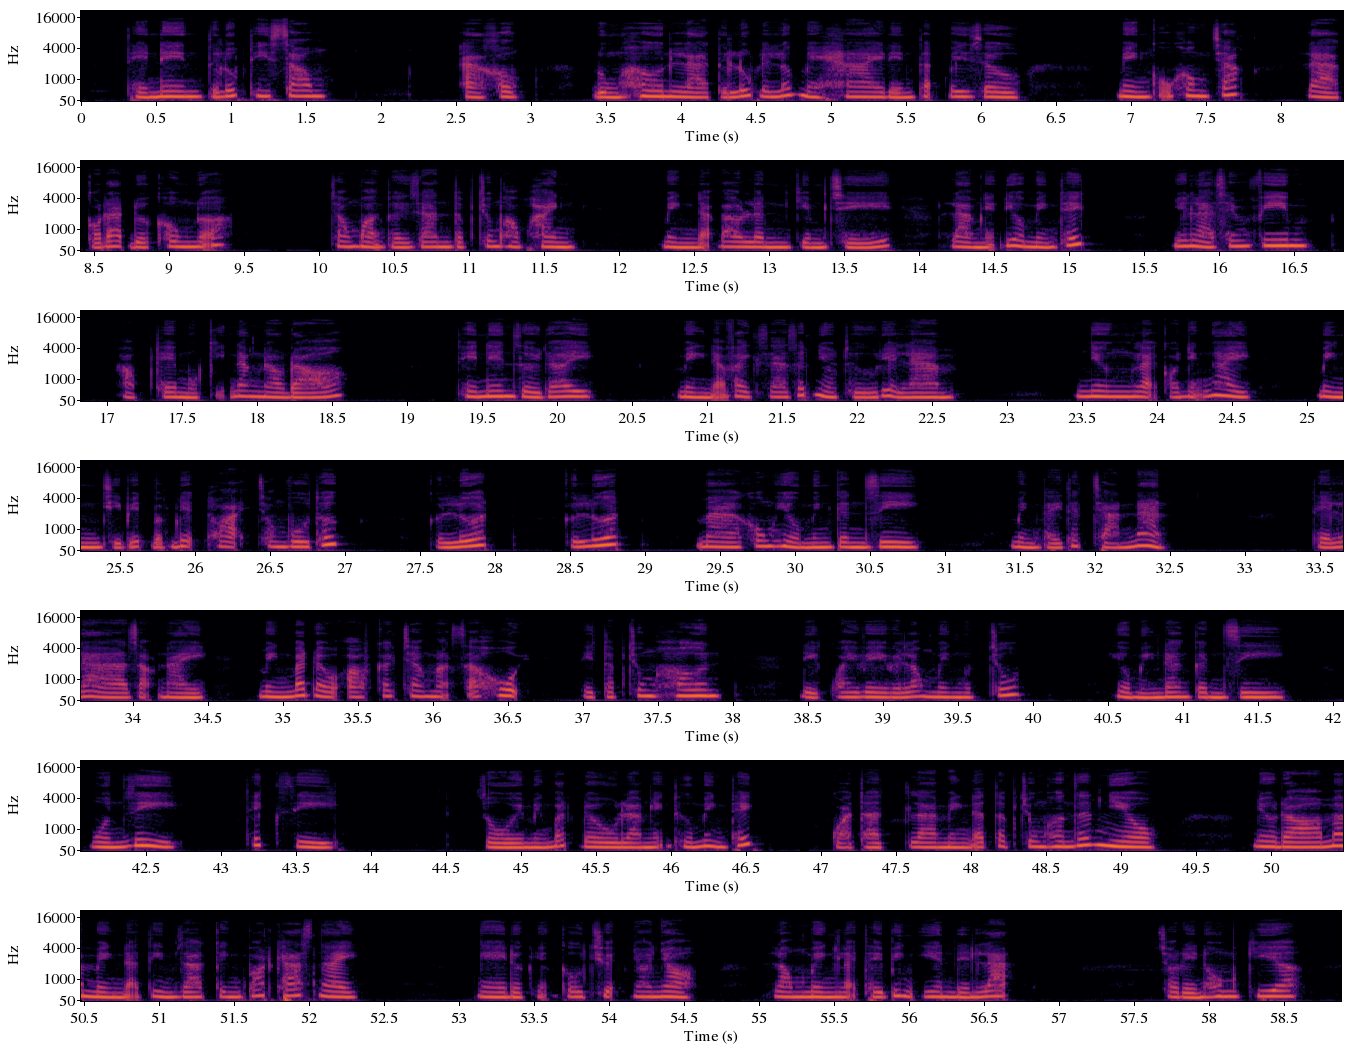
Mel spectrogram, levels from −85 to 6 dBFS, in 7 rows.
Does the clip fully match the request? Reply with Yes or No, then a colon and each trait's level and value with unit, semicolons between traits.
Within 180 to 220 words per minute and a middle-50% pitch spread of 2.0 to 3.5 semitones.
Yes: average, 185 wpm; average, 2.9 semitones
